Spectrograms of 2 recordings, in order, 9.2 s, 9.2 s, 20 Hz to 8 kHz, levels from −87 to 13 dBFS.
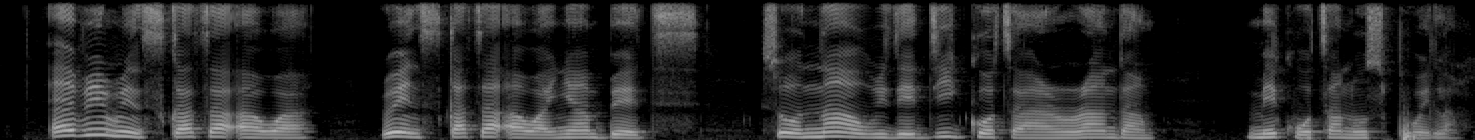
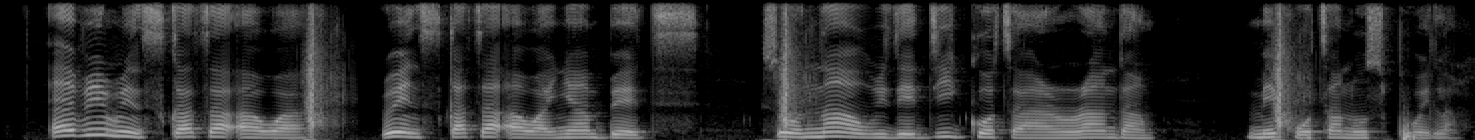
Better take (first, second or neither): first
